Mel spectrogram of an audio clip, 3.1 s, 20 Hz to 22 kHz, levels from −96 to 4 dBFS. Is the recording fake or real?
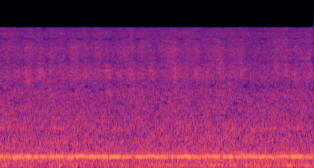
fake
